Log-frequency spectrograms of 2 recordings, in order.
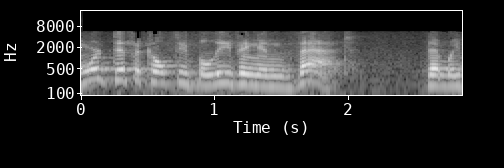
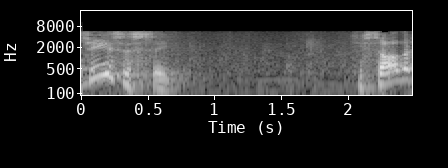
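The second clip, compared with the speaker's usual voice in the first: plain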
